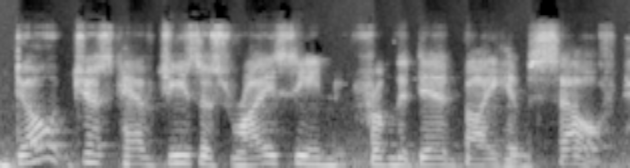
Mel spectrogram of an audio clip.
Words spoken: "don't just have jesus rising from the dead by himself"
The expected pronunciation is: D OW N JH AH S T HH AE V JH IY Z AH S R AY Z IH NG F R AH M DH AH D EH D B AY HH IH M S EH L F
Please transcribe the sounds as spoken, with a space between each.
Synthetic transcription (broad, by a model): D OW N JH AH S T HH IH V JH IY Z AH S R AY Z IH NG F R AH M DH AH D EH D B AY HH IH M S EH L F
